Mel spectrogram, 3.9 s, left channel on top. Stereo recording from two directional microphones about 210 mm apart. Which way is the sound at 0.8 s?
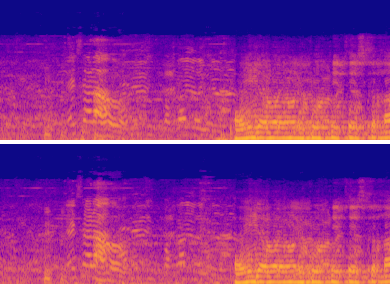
30° right (ahead or behind).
